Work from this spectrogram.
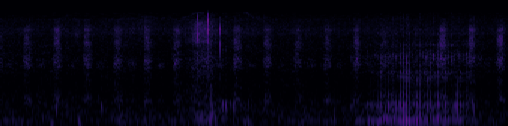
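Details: Brianna, a pet Chihuahua, pants beside a man napping and snoring in bed: quick, soft, breathy pulses run steadily several times a second, with a low indoor hum beneath and a slightly louder stretch near the end.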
